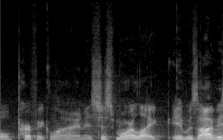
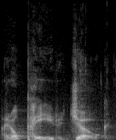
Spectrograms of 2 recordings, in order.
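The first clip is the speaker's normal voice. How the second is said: a touch of a mock stern boss; hint of a grumpy boss insisting; bossy alter ego; 3 semitones higher than usual. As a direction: repeat the scolding in a lightly put-on voice. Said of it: "That's not the point, man".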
